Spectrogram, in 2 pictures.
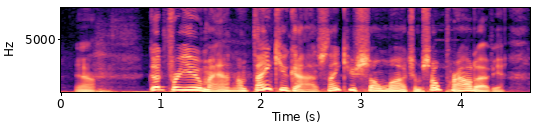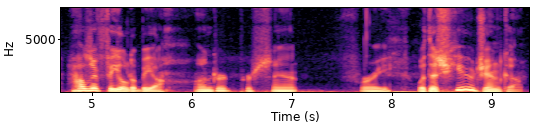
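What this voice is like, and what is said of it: Southern American twang. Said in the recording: “I love the Southern twang ... The twang sells you.”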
